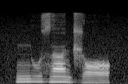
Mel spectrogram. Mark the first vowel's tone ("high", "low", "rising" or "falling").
high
